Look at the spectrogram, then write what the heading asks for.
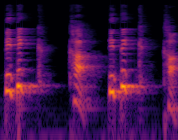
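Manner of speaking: "তিতিক্ষা" broken as titik, then kha; split pronunciation. Shown as a demonstration. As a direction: pause between k and kh in "তিতিক্ষা". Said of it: "এই যে দেখো ক খ".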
